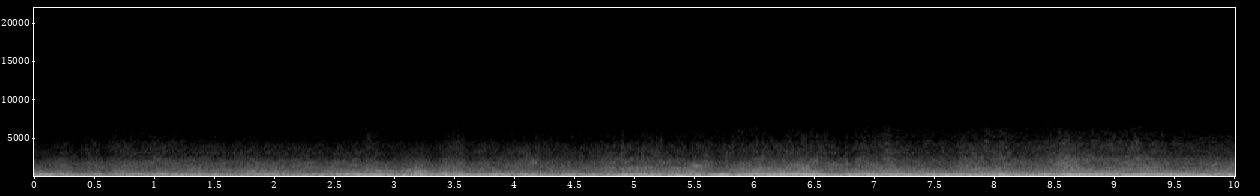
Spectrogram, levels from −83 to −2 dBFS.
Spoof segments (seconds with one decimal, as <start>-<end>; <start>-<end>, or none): 2.8-4.1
